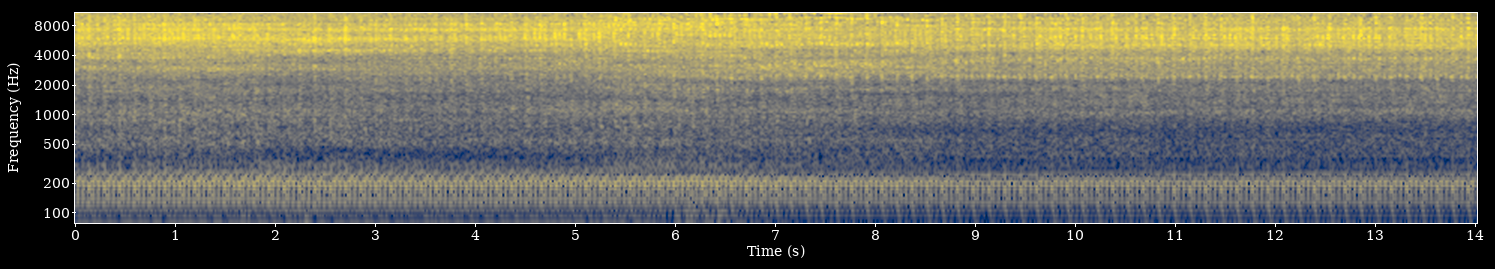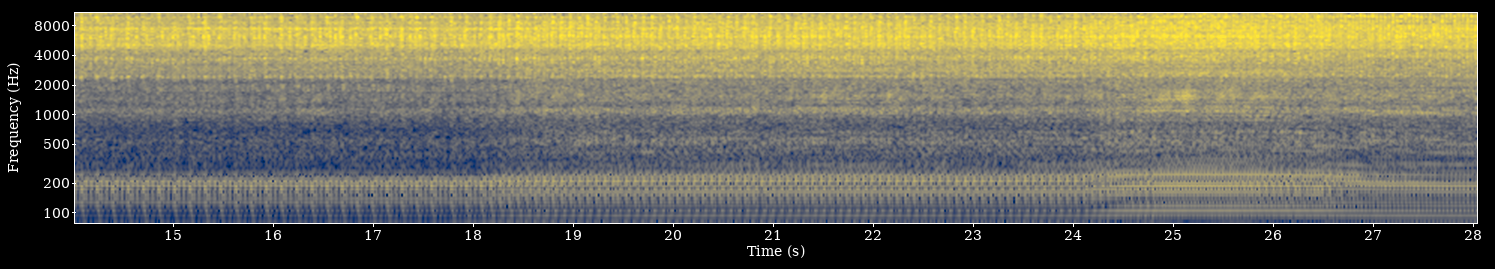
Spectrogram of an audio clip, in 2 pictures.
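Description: Saito FG-60R3 three-cylinder radial petrol engine of a 1/5-scale RC warbird idling steadily on the ground. The pitch shifts slightly about two-thirds of the way through, and the revs rise briefly near the end before settling back.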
